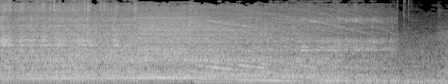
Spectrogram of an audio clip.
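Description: Electric mixer grinder with a steel jar grinding biscuits into crumbs. Its motor runs with a steady whine, then winds down with a falling pitch from about two seconds in.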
